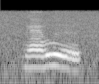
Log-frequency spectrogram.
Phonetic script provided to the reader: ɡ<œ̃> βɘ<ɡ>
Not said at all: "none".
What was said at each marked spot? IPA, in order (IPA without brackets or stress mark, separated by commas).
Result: æ̃, none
